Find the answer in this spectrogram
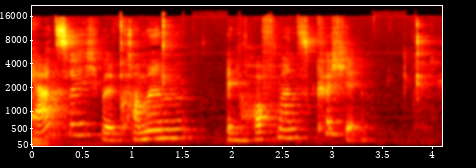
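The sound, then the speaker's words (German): A fork clinks against a glass jar as pickles are taken out of it, a few light, scattered metallic taps heard faintly in the background beneath a person speaking. “Man hört ihn schon im Hintergrund mit der Gabel die Pickles aus dem Glas klimpern”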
